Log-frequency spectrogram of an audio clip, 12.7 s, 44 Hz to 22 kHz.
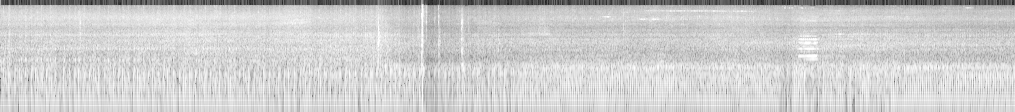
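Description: Kawasaki ZX-10R inline-four engine running steadily under way, with one sharp knock about five seconds in and a brief high tone around ten seconds.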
